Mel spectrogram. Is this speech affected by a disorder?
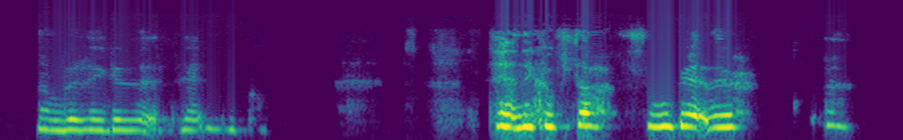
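Yes: cerebral palsy; affects balance.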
